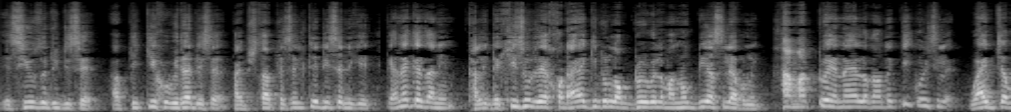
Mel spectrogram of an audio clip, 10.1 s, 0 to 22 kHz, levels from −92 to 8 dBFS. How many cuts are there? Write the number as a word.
two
